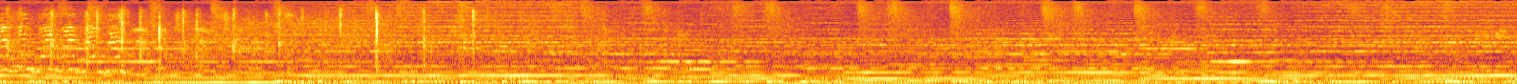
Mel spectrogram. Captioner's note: applause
